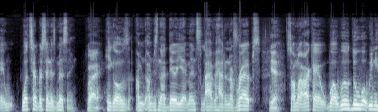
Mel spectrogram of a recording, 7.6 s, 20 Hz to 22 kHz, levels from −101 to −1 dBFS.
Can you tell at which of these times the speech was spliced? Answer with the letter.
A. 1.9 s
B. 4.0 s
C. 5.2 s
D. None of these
B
